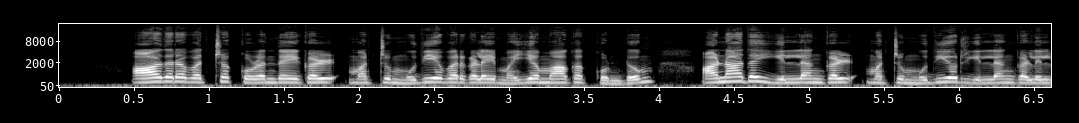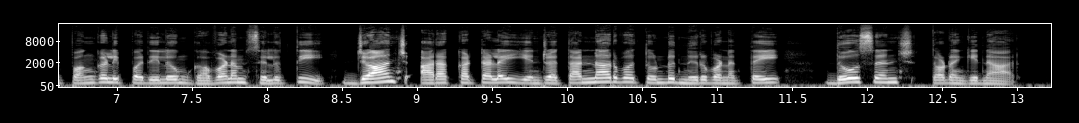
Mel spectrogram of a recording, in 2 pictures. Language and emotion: Tamil, neutral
